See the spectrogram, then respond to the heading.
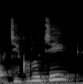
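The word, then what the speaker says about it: udigrudi: Rocha lo llamaría uchigruchi, jugando con la pronunciación portuguesa de la palabra inglesa underground.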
